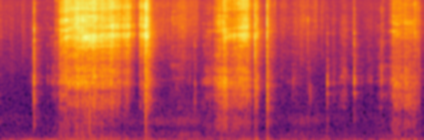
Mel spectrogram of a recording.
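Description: A utility knife blade shaves and scrapes a solid oval yellow bar of soap held in the hand, cutting it into fine strands. Long, bright, dry scraping passes alternate with sharp short clicks and quieter rasps, all high-pitched with almost no low end.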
